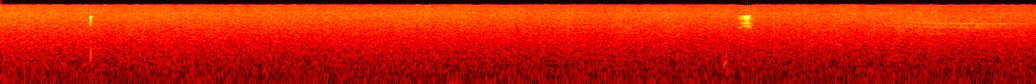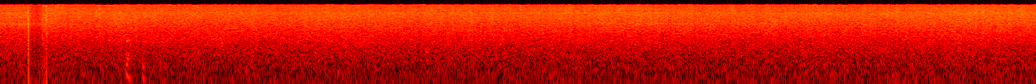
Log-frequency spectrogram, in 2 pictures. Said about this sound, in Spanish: Disculpen, es que eh, escuché un poco de estática, entonces esperaba que se fuera un poquito el sonido, pero voy a continuar, no importa.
